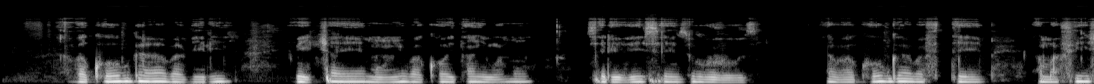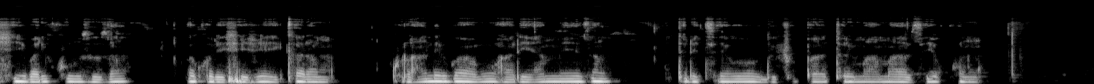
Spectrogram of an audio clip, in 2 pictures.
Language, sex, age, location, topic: Kinyarwanda, male, 18-24, Kigali, health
